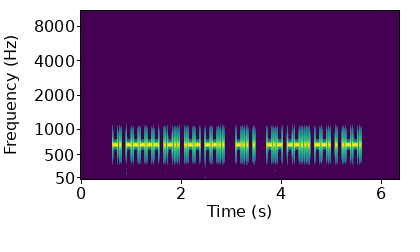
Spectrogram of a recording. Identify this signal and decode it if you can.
Morse code, heard as a keyed tone, about 36 wpm, 690 Hz. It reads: N0LWZ DE K7GEP
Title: USA Callsign DE Callsign - 5 Characters - 35wpm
